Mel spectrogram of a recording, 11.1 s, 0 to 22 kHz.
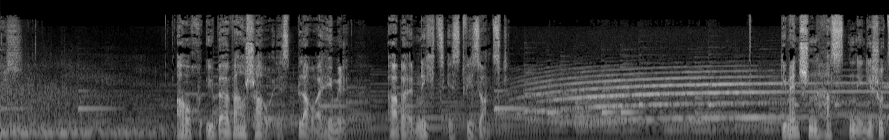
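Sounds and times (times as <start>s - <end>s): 
air raid sirens wailing in Warsaw: 0.0s - 3.4s, 6.4s - 11.1s
speech: 2.2s - 6.4s, 9.8s - 11.1s.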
